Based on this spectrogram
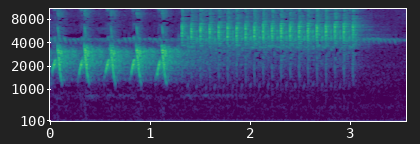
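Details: Nightingale song opening with five loud sharp notes about a third of a second apart, followed by a long rapid trill of some twenty even pulses.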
